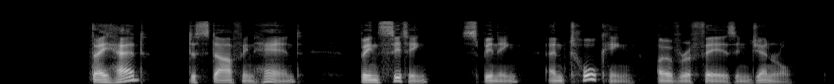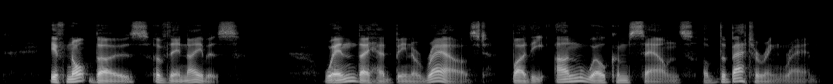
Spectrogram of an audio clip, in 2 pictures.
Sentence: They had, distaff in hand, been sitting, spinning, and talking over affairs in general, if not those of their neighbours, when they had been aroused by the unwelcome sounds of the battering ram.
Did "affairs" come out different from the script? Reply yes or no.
no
